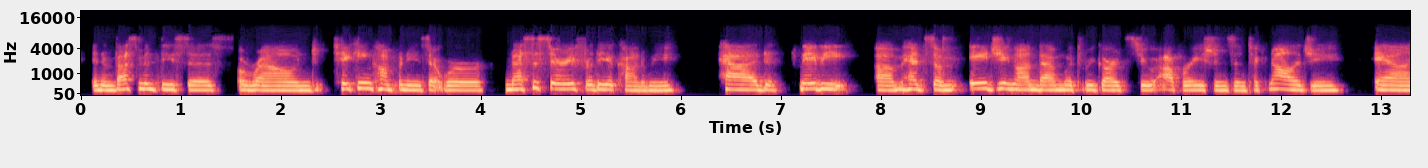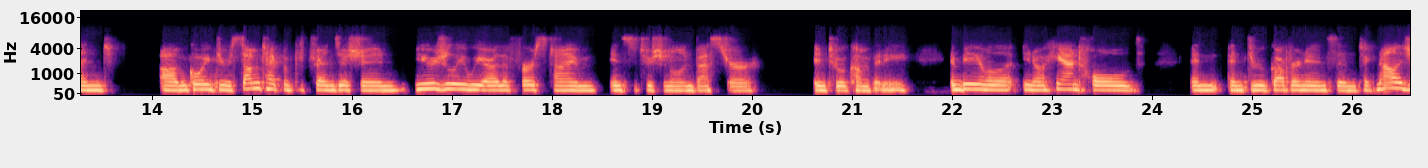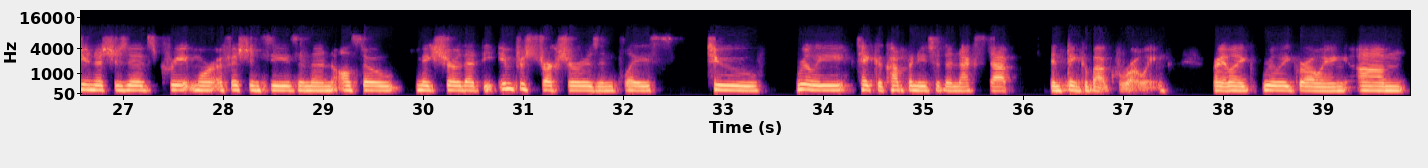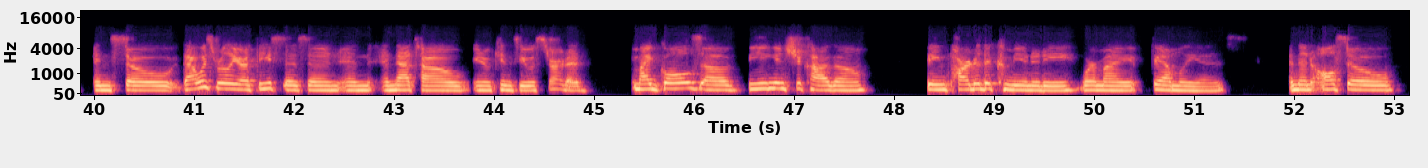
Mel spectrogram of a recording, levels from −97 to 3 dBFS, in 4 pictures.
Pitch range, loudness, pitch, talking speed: 170-195 Hz, -13 LUFS, 180 Hz, 140 wpm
